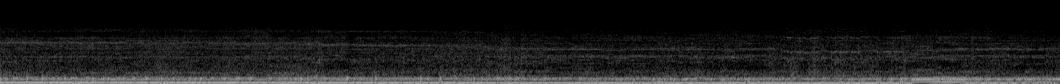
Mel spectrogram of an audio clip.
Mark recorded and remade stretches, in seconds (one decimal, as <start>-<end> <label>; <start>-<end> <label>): 0.0-7.8 remade; 7.8-8.8 recorded; 8.8-10.6 remade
